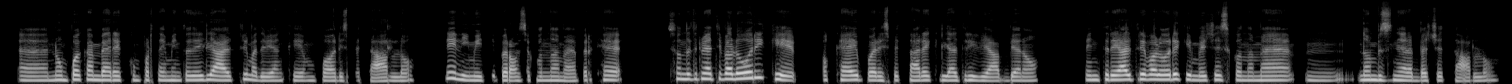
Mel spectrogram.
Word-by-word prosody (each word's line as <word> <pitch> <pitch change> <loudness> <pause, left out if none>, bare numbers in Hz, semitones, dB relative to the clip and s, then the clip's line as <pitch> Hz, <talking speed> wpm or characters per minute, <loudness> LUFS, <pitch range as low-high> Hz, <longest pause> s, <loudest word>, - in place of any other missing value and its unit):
ehm, 190 -1 -2
non 205 +1 +1
puoi 220 +3 +3
cambiare 205 -2 +2
il 195 - -1
comportamento 195 0 -3
degli 205 +2 +2
altri, 195 +3 +2
ma 210 -3 0
devi 180 -1 -1
anche 180 0 -5
un 180 0 -5
po' 180 0 -2
rispettarlo, 175 0 -4 0.3
nei 285 -1 +2
limiti 190 -4 0
però 185 -2 +1
secondo 185 0 -3
me, 170 -2 -3
perché 205 +1 -2 0.4
ci - - -16
son 255 - +2
determinati 245 0 +2
valori 270 +5 +6
che, 215 - +2 0.2
okay, 205 +1 +1
puoi 195 -1 0
rispettare 190 +1 -1
che 200 0 -11
gli 195 - +2
altri 190 +1 +1
li 180 -1 0
abbiano, 175 +1 -3 0.4
mentre 215 +1 +2
altri 220 +2 +5
valori 225 +1 +5
che 225 - 0
invece 200 0 +1
secondo 195 -1 -3
me, 195 +1 0
mhmm, 185 0 -7
non 210 0 +2
bisognerebbe 190 -3 0
accettarlo. 180 +1 -6
195 Hz, 175 wpm, -21 LUFS, 185-210 Hz, 0.4 s, valori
